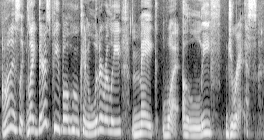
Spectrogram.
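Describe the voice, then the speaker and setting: A young woman in her twenties co-hosting a podcast in casual chat, sassy and expressive, full of slang. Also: medium pitch, a little slow. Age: 20s. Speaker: podcast co-host.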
